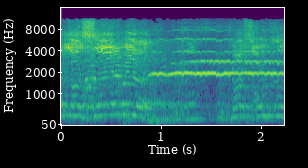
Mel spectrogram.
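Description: Voices at a street demonstration march, their pitch rising and falling in repeated arcs, with a steady high tone joining about a second in.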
